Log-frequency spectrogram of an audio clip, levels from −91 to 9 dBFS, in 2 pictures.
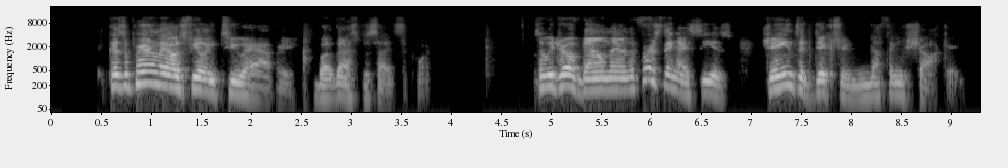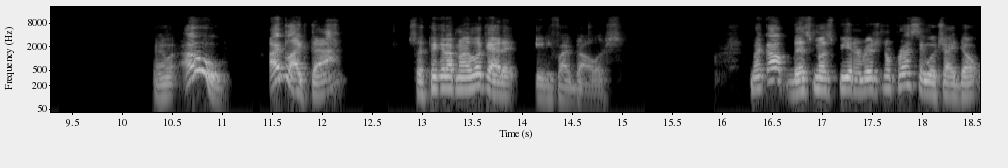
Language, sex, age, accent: English, male, 30-49, American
